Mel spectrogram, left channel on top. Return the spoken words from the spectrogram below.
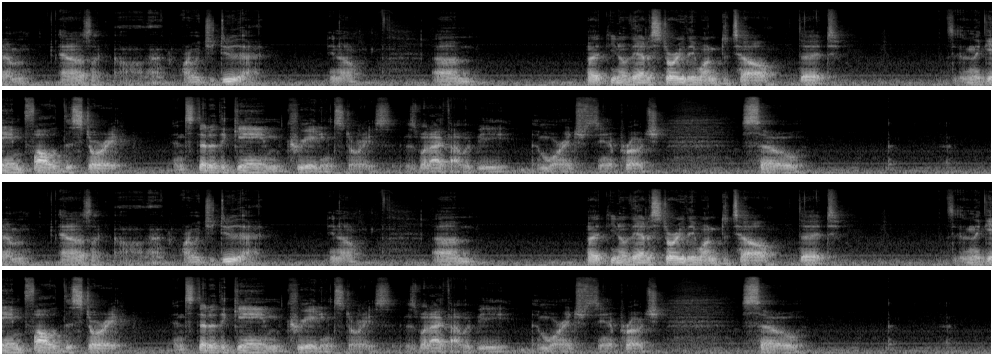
And I was like, oh, why would you do that? You know? But you know, they had a story they wanted to tell that, and the game followed the story instead of the game creating stories, is what I thought would be a more interesting approach. So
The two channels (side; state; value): both; identical; correlation 1.00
